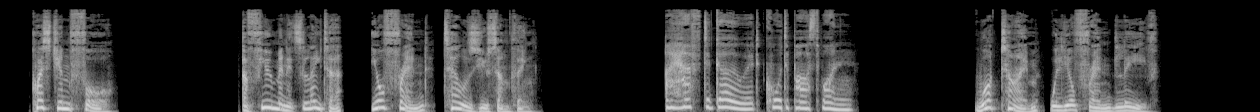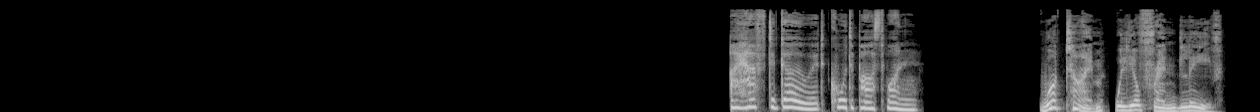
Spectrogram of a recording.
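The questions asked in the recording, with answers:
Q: What time will your friend leave?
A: 1:15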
